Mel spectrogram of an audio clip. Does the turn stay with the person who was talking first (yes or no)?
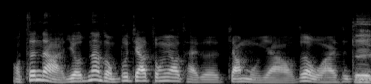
no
